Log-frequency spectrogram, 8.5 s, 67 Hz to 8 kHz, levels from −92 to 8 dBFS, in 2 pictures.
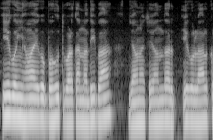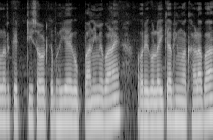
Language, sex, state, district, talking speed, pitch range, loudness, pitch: Bhojpuri, male, Bihar, Muzaffarpur, 195 wpm, 125-140 Hz, -15 LUFS, 130 Hz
